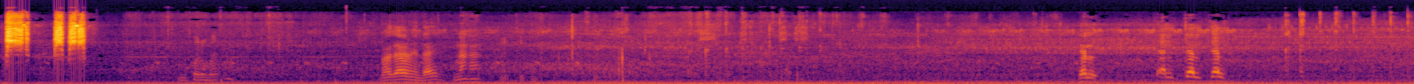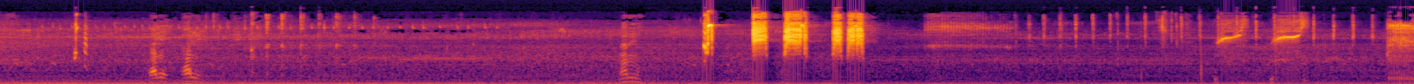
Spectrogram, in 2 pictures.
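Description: A partridge calls loudly in short, sharp bursts.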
